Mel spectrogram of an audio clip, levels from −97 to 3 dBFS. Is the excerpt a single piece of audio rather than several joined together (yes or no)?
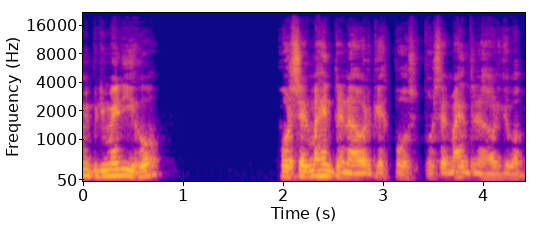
yes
